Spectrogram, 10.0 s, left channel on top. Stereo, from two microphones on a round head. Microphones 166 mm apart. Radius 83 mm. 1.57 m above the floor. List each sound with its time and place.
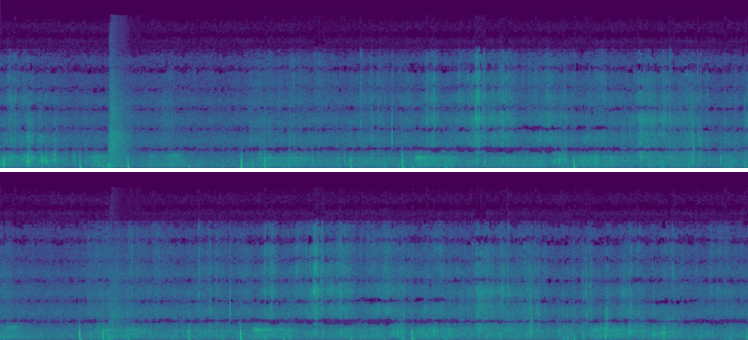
1.4 s a snare drum: 45° left (ahead or behind), 1.6 m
